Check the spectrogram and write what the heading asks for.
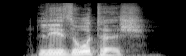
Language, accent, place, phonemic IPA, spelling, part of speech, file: German, Germany, Berlin, /leˈzoːtɪʃ/, lesothisch, adjective, De-lesothisch.ogg
- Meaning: of Lesotho; Lesothan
